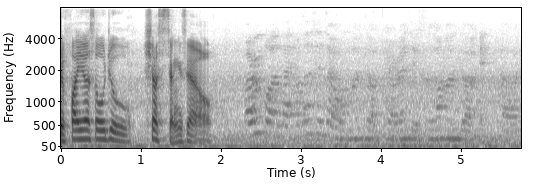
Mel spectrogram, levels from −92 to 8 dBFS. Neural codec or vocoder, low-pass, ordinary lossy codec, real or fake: none; none; none; real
